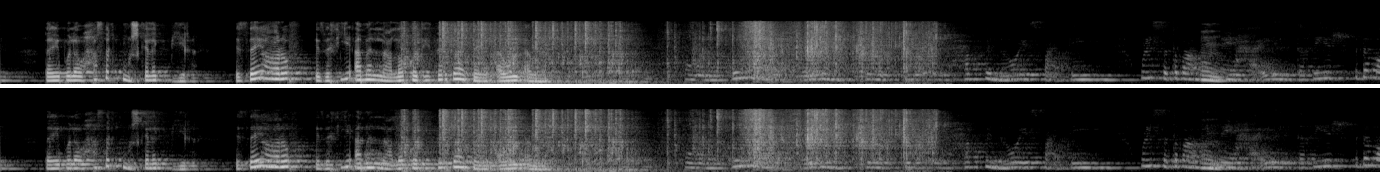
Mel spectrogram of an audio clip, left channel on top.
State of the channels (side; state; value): both; normal; correlation 0.33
